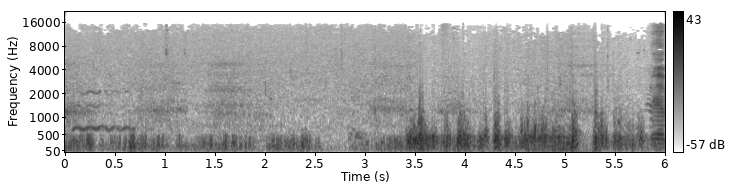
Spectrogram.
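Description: Wind buffeting the microphone, a gusty low rumble that dies down briefly a little before the middle and swells again in the second half.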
